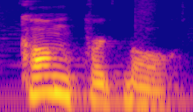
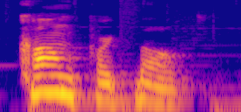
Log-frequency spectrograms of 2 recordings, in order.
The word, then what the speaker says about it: comfortable: Olha só, comfortable, comfortable, interesting, interesting, vegetable, vegetable. Percebe? Olha só, é como se aquela segunda sílaba ali, é como se aquele O ali do comfortable não existisse.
